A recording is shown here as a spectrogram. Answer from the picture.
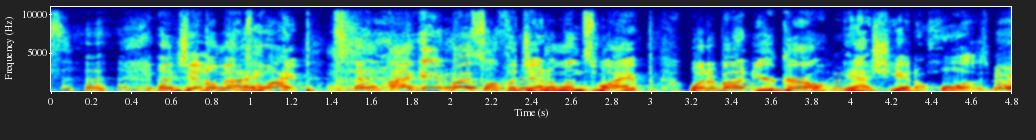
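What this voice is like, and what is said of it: Usual voice. Nothing is said of it.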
